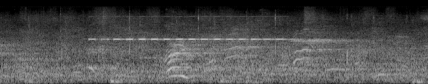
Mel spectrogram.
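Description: A steady, high-pitched electronic tone starting about a second in and held for about two and a half seconds, over voices.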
